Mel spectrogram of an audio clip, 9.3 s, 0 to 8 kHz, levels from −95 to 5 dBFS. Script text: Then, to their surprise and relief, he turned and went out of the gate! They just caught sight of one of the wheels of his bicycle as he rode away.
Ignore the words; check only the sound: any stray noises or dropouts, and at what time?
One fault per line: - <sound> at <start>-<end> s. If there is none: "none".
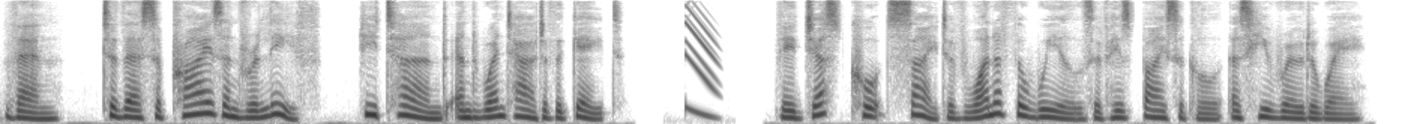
- chirp at 4.6-4.8 s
